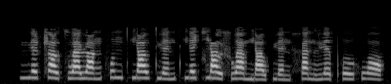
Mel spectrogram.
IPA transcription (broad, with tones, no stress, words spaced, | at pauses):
mɥɛ˦ʈ͡ʂɑ˥˨ʊ̯t͡swä˦ ɻɑ˨˦ŋfɤ˦ŋt̪ʰjɑ˦ʊ̯ t̪ɥɛ˨˦nt̪ʰjɛ˦t͡ɕjɑ˥˨ʊ̯ ʂwä˥˨mjɑ˨˦ʊ̯pɥɛ˨˩n xa˥˨nlɥɛ˥˨pʰo˦ʊ̯xwɔ˥˨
